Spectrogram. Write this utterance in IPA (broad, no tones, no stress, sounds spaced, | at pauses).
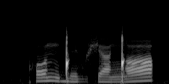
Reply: kʰ ɔ n ɡ͡ǃ e z ʃ a ŋ͡ǃ ɑ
